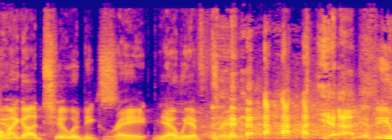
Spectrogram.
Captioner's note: laughter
